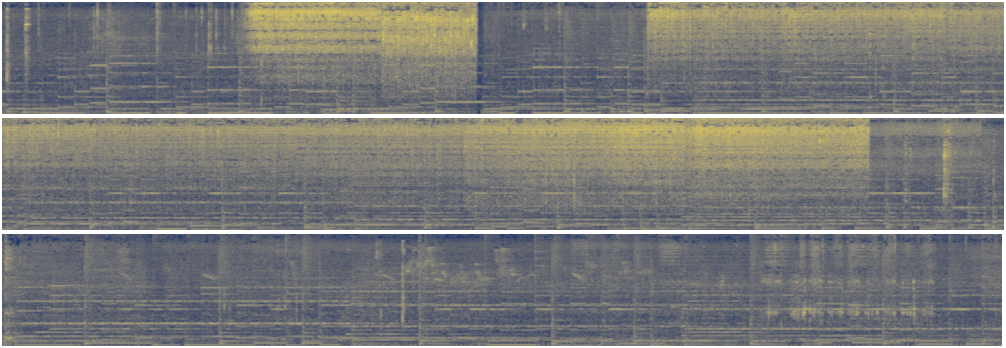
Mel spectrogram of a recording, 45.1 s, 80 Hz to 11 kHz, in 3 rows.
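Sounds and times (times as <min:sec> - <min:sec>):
background music: 0:00.0 - 0:45.0
food sizzling in hot oil: 0:03.6 - 0:07.1, 0:09.7 - 0:28.1.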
